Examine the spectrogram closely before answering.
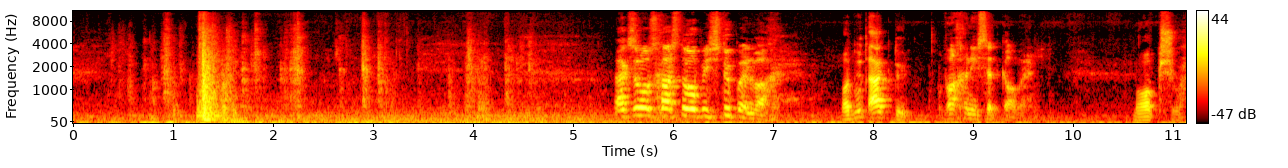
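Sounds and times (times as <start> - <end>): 
door being shut with a sharp loud thud: 0.8 - 3.2
speech: 5.4 - 9.7, 10.6 - 11.1.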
